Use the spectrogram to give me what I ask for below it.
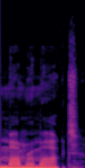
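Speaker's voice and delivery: ordinary delivery, nothing marked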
